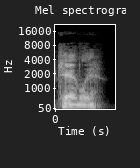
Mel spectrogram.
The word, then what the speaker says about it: Kahnle: Tommy Canale. Canale? That's the ESPN guy. – Spell it. – K-A-H-N-L-E. – Canley. – Canley? – Tommy Canley on the Yankees.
